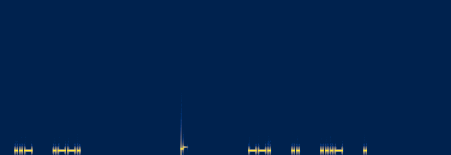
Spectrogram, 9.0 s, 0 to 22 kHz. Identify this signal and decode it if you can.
Morse code, heard as a keyed tone, about 25 wpm, spaced as for 14 wpm, 700 Hz. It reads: UP GIVE
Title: 3x Character Spacing - Top 200 Words - 25wpm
